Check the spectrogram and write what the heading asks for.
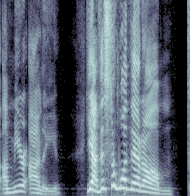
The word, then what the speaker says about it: Amir Ali: That's how you say his name, Amir Ali.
